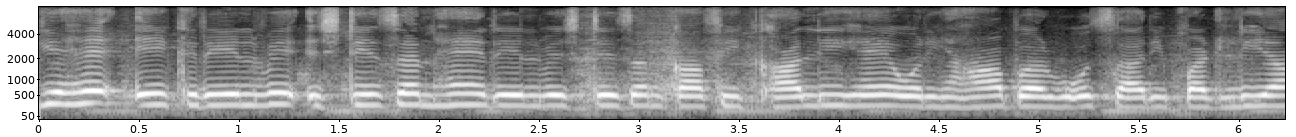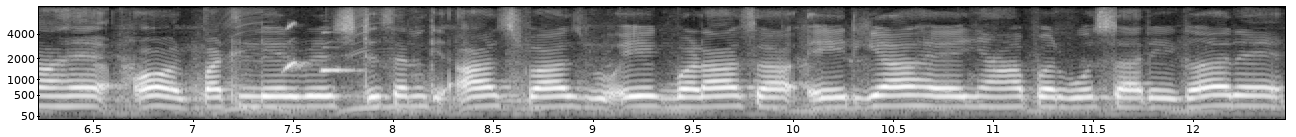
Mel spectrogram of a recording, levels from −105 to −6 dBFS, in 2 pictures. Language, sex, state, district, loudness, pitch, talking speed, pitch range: Hindi, female, Bihar, Sitamarhi, -14 LUFS, 240 Hz, 175 wpm, 230-255 Hz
